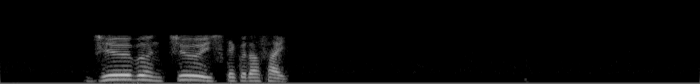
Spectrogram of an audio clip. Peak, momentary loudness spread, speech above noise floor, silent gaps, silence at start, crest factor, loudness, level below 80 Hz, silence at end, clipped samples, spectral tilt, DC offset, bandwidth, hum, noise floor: -12 dBFS; 11 LU; 45 dB; none; 0.85 s; 20 dB; -27 LUFS; -66 dBFS; 4.15 s; under 0.1%; -9 dB/octave; 0.8%; 4 kHz; 50 Hz at -70 dBFS; -71 dBFS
